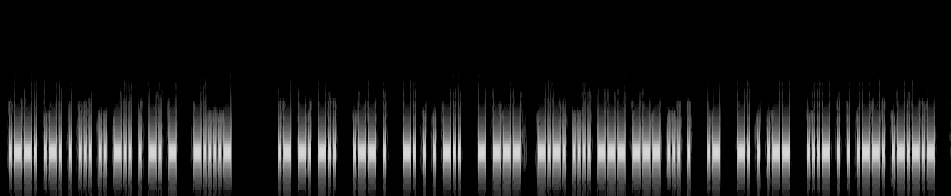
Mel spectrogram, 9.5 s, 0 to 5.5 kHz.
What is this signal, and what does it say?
Morse code, heard as a keyed tone, about 46 wpm, 600 Hz. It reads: PRESIDENT - AND WE NEED TO CHOOSE A NEW VEEP.
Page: Never 47wpm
